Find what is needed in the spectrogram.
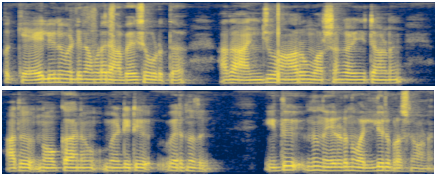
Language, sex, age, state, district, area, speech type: Malayalam, male, 60+, Kerala, Palakkad, rural, spontaneous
